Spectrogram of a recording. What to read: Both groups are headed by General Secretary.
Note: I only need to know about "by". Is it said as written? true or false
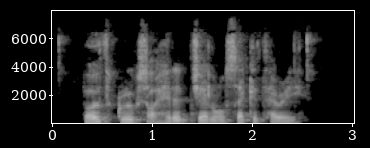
false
